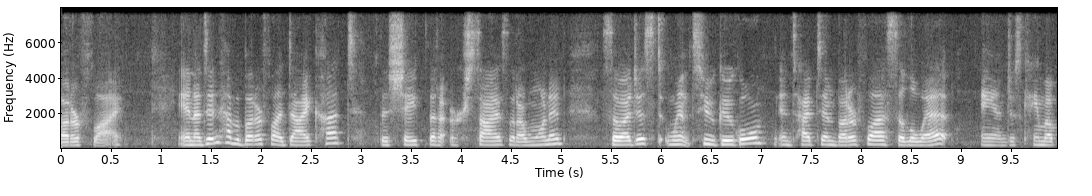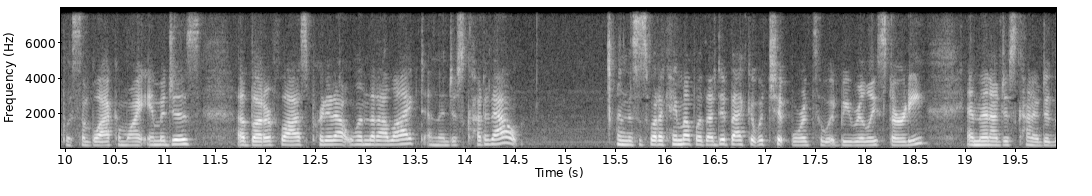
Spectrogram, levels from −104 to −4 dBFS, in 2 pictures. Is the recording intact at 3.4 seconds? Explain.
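Yes, the audio is intact at 3.4 seconds, with only the ordinary band limit of the call path's G.722 coding, which leaves nothing above 8 kHz.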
